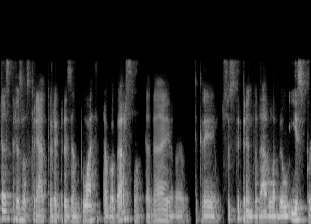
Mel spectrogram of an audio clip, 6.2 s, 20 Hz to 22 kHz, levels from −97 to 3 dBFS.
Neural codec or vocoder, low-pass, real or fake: codec, 16 kHz, 4 kbps, X-Codec, HuBERT features, trained on balanced general audio; 7.2 kHz; fake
